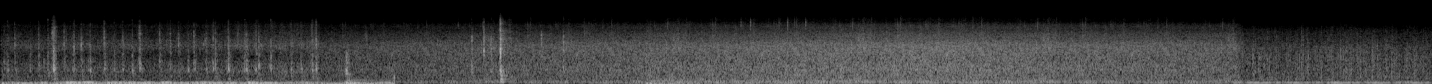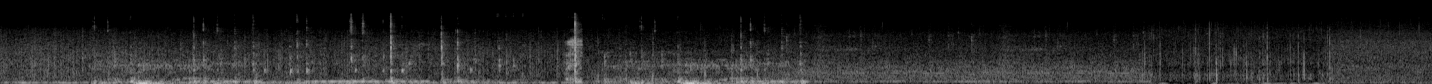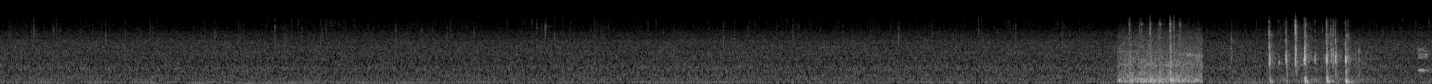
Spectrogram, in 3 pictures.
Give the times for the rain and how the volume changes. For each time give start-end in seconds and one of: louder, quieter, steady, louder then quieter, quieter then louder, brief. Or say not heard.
0.0-42.9 quieter.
